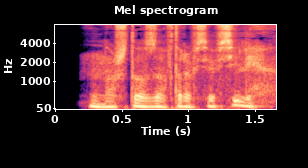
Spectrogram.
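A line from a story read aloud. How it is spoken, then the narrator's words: Quiet, confident question. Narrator (Russian): спросил он тихо, но уверенно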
